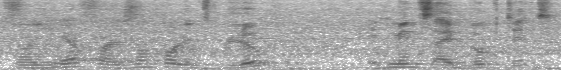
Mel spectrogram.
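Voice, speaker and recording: This man's voice sits a little high and moves briskly as he, a company presenter with a French accent, demonstrates a product informally. He lays things out one step at a time, often tagging a question onto his points to make sure listeners are following. He is recorded in an echoey room with heavy background noise.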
